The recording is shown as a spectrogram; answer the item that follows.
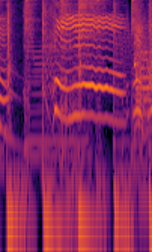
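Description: Cartoon background music with a steady beat. Over it, the animated baby iguana gives a wavering, whimpering cry about half a second in, lasting about a second, and starts another near the end.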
